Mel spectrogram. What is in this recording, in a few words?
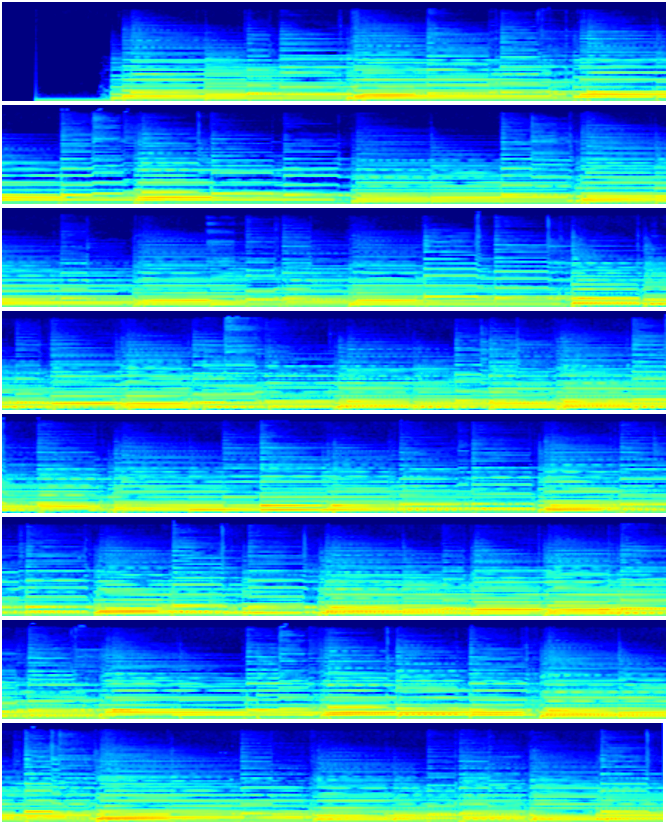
Waltzes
